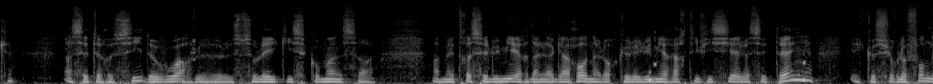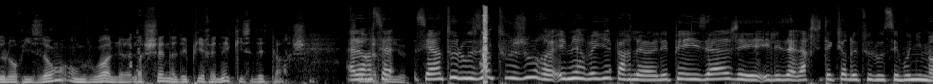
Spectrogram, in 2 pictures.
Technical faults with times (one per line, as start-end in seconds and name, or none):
0.65 corrupt frame decoded
1.93-1.95 corrupt frame decoded
6.48-6.56 corrupt frame decoded
8.03-8.05 corrupt frame decoded
10.63-10.74 corrupt frame decoded
12.17-12.22 corrupt frame decoded
14.13-14.20 corrupt frame decoded
15.43 corrupt frame decoded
